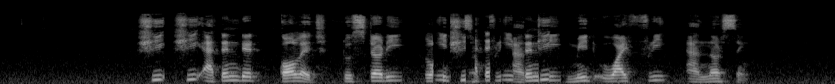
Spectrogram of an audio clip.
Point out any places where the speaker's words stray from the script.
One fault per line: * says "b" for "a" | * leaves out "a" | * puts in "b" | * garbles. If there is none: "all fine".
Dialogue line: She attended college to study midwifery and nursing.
* puts in "she"
* garbles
